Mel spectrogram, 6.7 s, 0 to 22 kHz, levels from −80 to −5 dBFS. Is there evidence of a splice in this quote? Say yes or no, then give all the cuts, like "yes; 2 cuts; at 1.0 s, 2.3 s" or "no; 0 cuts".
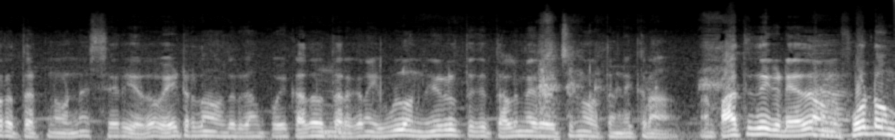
no; 0 cuts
